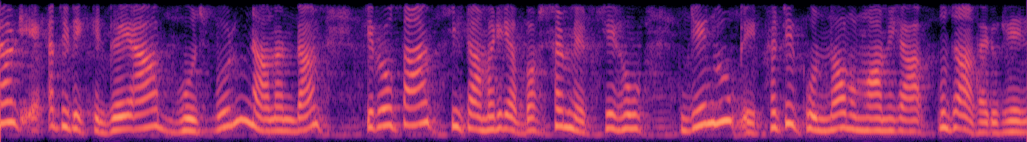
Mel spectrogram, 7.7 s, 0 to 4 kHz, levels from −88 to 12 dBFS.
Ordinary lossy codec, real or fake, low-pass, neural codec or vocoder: none; fake; 3.6 kHz; autoencoder, 22.05 kHz, a latent of 192 numbers a frame, VITS, trained on one speaker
